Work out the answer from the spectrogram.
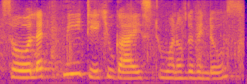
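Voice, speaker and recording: Out by a lake and a hilltop castle, this woman chats into a handheld phone for her travel vlog, cheerful and full of fillers and restarts. Her pitch sits on the high side with lively intonation and a dark tone. She speaks a little slowly over a faint hiss or hum.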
